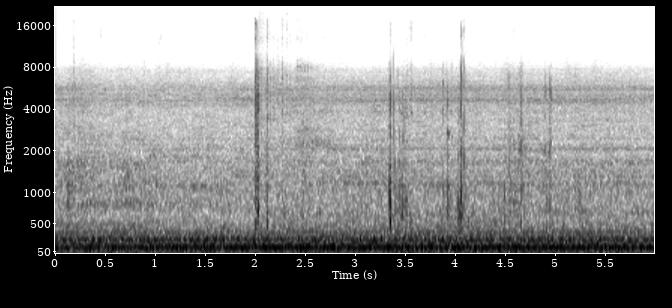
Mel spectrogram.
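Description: A steady low hum runs evenly with only a few light knocks and no grinding; the washer sounds like it is running normally.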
